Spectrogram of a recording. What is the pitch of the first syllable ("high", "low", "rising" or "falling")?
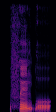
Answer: falling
